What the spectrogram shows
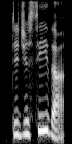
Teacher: The D and Y combine into a j sound. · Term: assimilation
